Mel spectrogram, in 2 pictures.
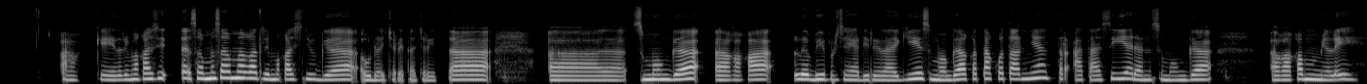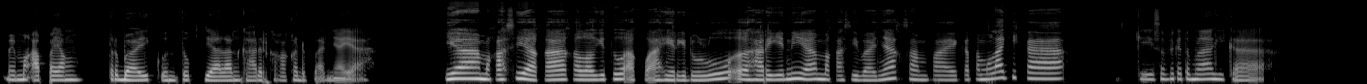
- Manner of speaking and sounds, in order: other background noise
- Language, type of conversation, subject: Indonesian, advice, Haruskah saya menerima promosi dengan tanggung jawab besar atau tetap di posisi yang nyaman?
- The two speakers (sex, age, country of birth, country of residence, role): female, 20-24, Indonesia, Indonesia, advisor; female, 30-34, Indonesia, Indonesia, user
